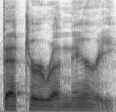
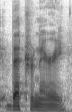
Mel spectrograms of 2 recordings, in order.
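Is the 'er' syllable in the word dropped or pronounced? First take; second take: pronounced; dropped. First: The word is said with the 'er' syllable. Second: The word is said without the 'er' syllable. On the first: The speaker calls it right. "It is V E T E R I N A R Y, veterinary" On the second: The speaker calls it wrong. "a lot of people in the industry ... say veterinary, but it is not"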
